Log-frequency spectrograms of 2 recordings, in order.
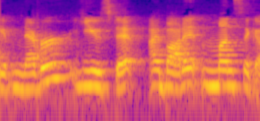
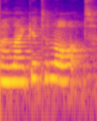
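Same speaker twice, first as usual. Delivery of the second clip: bad, pathetic, fake put-on British accent; 4 semitones higher than usual. Commenting on a finished eye look, pathetic british accent. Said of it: "That was my pathetic British accent".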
